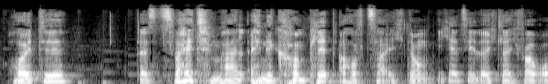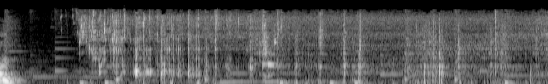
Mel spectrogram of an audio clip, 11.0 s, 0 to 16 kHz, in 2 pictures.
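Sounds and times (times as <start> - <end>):
speech: 0.2 - 0.8, 1.4 - 5.7, 6.3 - 6.6
soft drink pouring into a glass: 6.1 - 10.9
fizzy crackling of soft drink: 6.2 - 9.7.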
